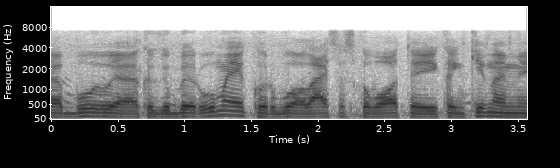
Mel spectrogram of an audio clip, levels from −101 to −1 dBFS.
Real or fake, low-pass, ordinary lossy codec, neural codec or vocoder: real; 7.2 kHz; MP3, 96 kbps; none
